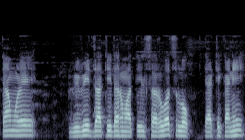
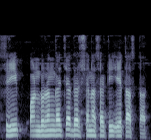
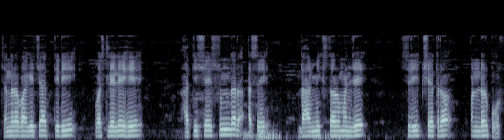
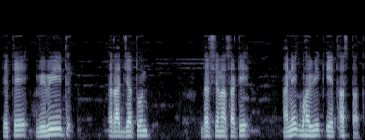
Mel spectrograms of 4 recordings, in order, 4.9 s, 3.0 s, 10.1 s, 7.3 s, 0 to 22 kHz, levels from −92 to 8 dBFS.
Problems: constant background noise, continuous background conversations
